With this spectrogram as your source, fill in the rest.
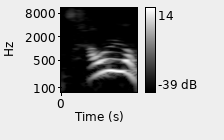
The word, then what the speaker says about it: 사울: 발음을 할 때 히브리식으로 발음을 하면 사울입니다. 그런데 로마식으로 발음을 하면 바울이 되는 것입니다. 그래서 사실은 다른 이름이 아닌데, 그런데 중요한 것은요, 예수님을 만나기 전에는 그가 사울로 불렸다는 거예요.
